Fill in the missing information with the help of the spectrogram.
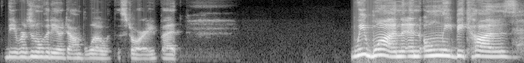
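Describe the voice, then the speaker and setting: Her voice is a little high and a bit bright as she runs a casual laptop live stream from home. She's an online reseller and livestream host who reads comments and chats with viewers, often laughing and a little snarky.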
